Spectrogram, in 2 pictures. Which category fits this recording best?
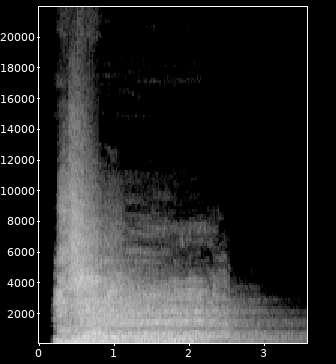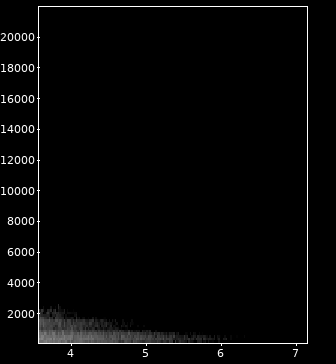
Sound effects > Animals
